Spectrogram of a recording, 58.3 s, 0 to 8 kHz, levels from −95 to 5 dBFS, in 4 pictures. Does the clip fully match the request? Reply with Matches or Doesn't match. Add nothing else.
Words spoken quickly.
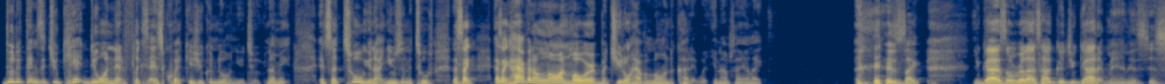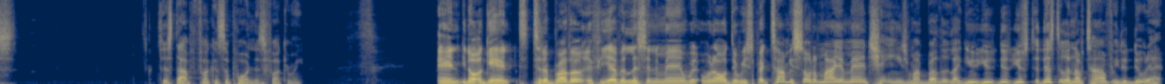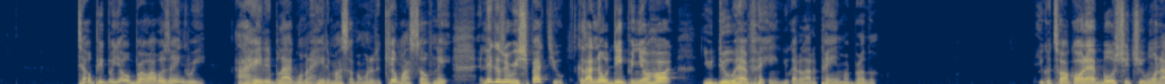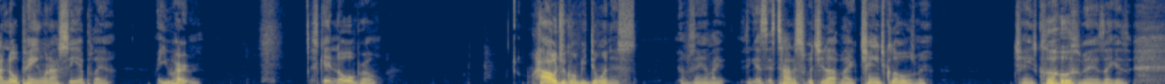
Matches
